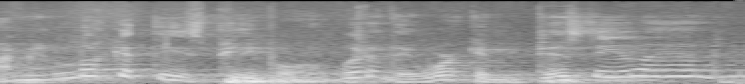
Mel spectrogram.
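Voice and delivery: high, hushed disbelief; incredulous inner grumble. Retold or imitated. Incredulous muttering to himself in church.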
